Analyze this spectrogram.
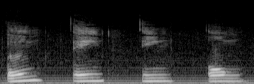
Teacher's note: essas coisas an, en, in, on, são o que a gente chama de vogais nasais, porque elas passam pelo nariz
